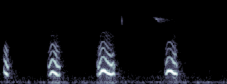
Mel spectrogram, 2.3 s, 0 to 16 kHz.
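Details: Grey go-away-bird calling while bonding, South Africa, 2024: four loud, nasal, wavering notes, each about a quarter-second long, repeated roughly every half second, with a faint high whistle from another bird between them.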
